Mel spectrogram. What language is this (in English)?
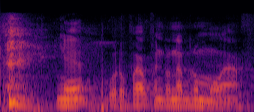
Bodo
